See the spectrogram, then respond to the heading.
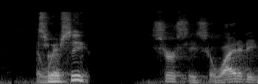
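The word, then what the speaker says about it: Circe: Why did he take you know let's pronounce it c I r give us a pronunciation cersei.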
